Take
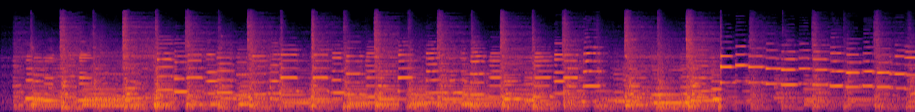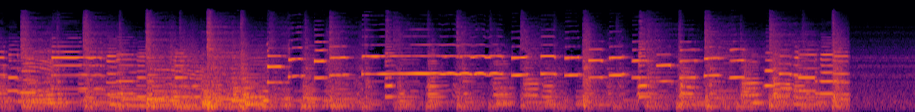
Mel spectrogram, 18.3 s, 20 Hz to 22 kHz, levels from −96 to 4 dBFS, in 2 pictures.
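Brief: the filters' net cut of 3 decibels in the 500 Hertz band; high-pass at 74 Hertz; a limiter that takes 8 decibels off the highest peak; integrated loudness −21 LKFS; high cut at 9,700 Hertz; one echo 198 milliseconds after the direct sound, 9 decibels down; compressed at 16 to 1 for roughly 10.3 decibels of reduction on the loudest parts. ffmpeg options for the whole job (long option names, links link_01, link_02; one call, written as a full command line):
ffmpeg -i in.wav -af "highpass=74,lowpass=9700,equalizer=frequency=500:width_type=o:gain=-4,acompressor=threshold=-31dB:ratio=16,alimiter=level_in=4.5dB:limit=-24dB:level=0:latency=1,volume=-4.5dB,aecho=1:1:198:0.355,volume=14.5dB" out.wav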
